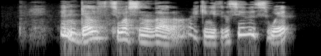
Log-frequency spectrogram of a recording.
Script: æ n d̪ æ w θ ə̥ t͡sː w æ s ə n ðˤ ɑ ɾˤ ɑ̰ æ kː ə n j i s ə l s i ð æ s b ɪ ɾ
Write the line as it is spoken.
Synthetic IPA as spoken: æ n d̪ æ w θ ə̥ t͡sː w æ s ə n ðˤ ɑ ɾˤ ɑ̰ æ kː ə n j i θ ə l s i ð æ s w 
